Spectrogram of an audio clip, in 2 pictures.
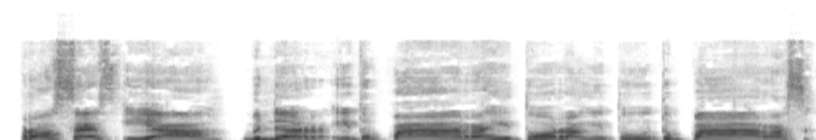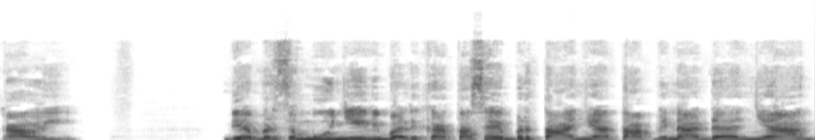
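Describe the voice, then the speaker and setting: A woman with a slightly high voice gives gossipy live-stream commentary. She sounds dramatic and indignant, and she drops endearments between her remarks. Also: fairly bright tone.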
